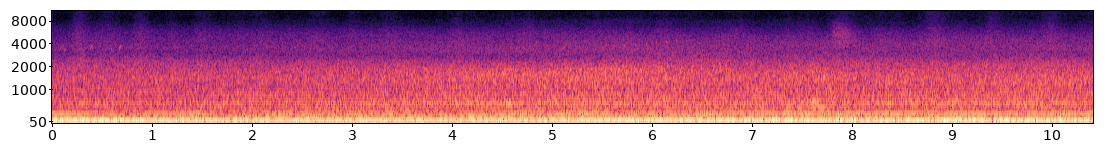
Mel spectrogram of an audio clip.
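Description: A steady low motor hum with a constant pitch, unchanging throughout.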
